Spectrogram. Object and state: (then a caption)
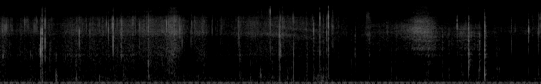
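Plastic bag of sand being squeezed. A small clear plastic bag filled with white sand is squeezed and crinkled with fingers close to the mic. It gives a quiet, bright, gritty crackle full of sharp, fast-fading clicks and hissy swells, over a faint low steady hum.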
